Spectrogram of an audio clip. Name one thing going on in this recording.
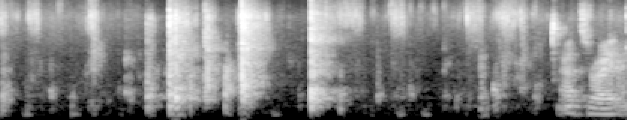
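A cardboard box flap tears open.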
